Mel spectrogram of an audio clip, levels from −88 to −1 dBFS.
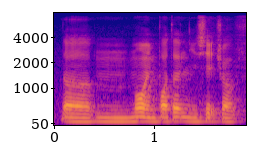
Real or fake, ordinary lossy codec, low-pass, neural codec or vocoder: real; none; 7.2 kHz; none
